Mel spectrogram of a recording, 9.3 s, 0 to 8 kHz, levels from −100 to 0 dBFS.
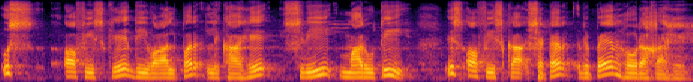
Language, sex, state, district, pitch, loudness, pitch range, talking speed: Hindi, male, Madhya Pradesh, Dhar, 120 Hz, -17 LUFS, 110-165 Hz, 110 wpm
